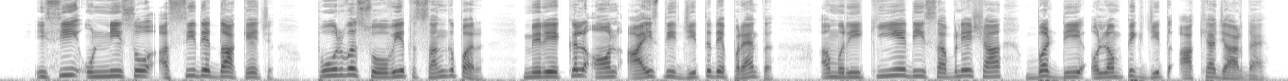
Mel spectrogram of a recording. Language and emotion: Dogri, neutral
